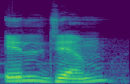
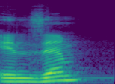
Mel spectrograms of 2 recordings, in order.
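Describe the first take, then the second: First: The consonant is a hard J sound. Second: The consonant is a soft Z sound. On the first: The speaker calls it wrong. "Here it is written as Ilgem" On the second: The speaker calls it right. "kindly make it softer so that it sound as Ilzem"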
